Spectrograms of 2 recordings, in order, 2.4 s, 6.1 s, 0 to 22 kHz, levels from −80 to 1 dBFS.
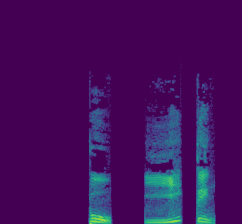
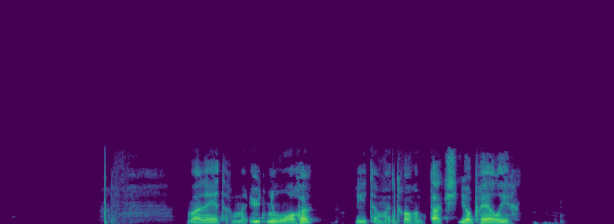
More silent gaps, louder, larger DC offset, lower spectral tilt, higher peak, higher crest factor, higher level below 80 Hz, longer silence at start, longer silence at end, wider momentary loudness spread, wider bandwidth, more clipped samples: first, 1.12-1.43 s, 1.83-1.95 s vs none; first, -19 LUFS vs -22 LUFS; neither; about the same, -5 dB/octave vs -5.5 dB/octave; about the same, -2 dBFS vs -2 dBFS; about the same, 18 dB vs 22 dB; first, -36 dBFS vs -58 dBFS; second, 0.9 s vs 1.05 s; second, 0.3 s vs 1 s; second, 12 LU vs 21 LU; first, 14.5 kHz vs 7.8 kHz; neither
